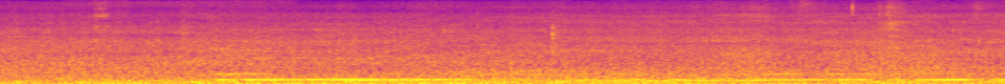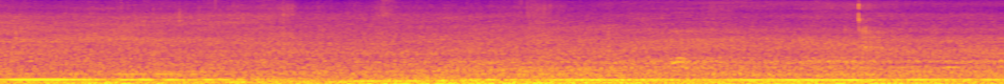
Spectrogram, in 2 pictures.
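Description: Engines running steadily amid road traffic: a continuous low drone that wavers slightly in pitch over a bed of traffic noise.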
